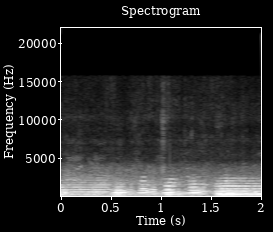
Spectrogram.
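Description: Brass band playing outdoors: cornets, tenor horns and euphoniums sounding slow, held chords that change every half-second or so.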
